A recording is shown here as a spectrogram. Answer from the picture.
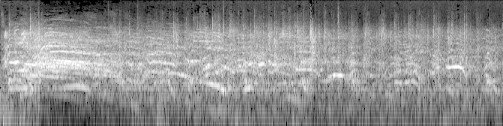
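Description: Many voices of spectators and players shouting and cheering as a goal goes in. Loudest in the first two seconds, then scattered excited calls and chatter.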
